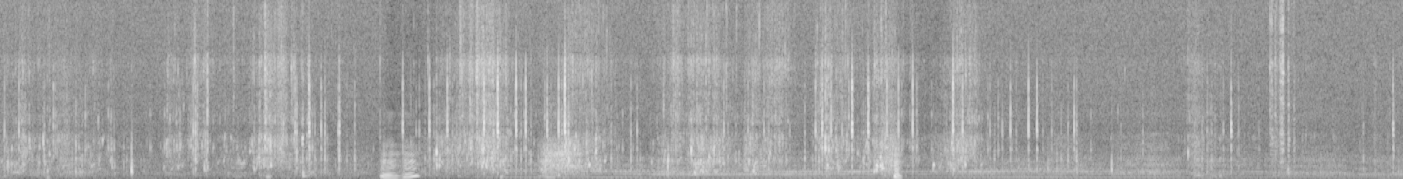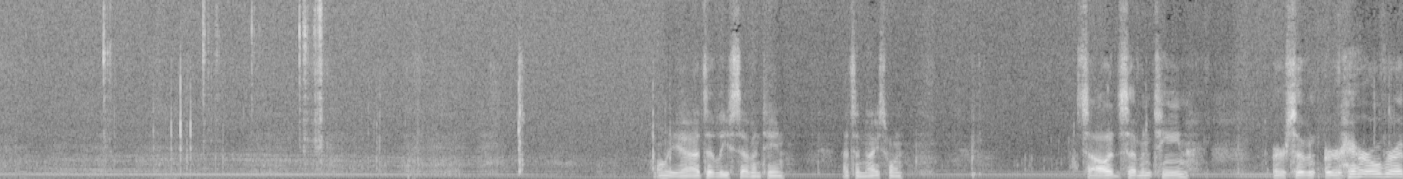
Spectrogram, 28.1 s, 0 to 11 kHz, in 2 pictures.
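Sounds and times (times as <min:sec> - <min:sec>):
water splashing: 0:00.0 - 0:10.7
steady low hum: 0:00.0 - 0:28.0.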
